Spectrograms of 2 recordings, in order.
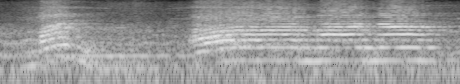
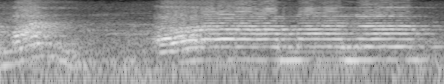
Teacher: nun mati tu kita baca secara jelas. Kita tak baca macam tadi kita baca wa mayya. Kan dia bunyi may. Tu bunyi dengung. Yang ni kita tak ada dengung. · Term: izhar halqi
